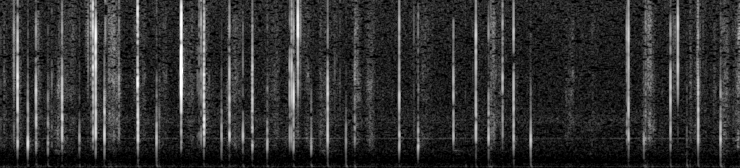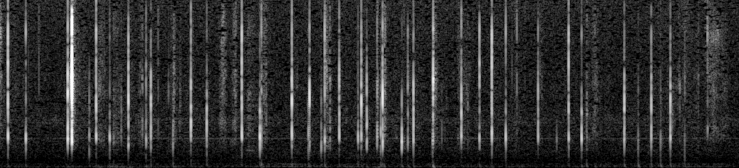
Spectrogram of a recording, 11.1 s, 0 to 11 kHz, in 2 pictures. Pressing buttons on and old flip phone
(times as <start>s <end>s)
4.7s 10.8s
